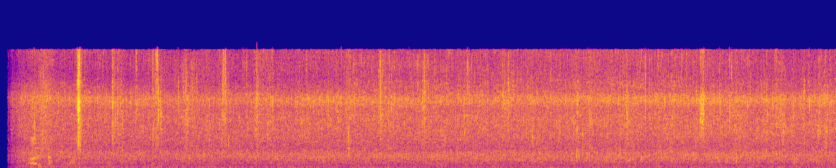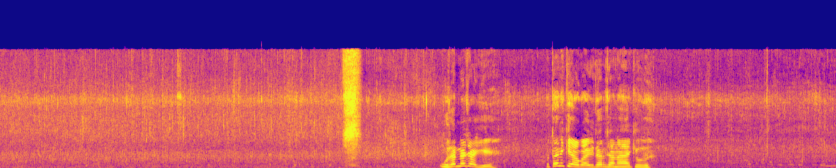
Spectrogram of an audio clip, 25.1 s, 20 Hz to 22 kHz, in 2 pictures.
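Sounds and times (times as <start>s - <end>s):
running water rushing: 0.1s - 25.0s.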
